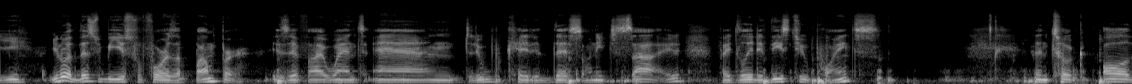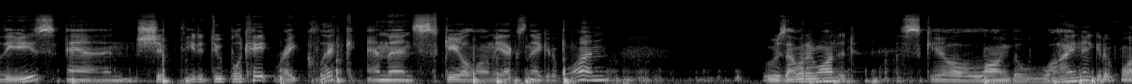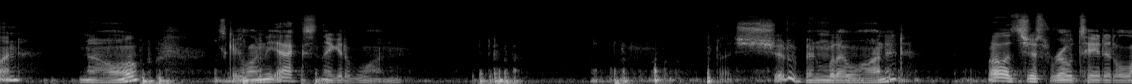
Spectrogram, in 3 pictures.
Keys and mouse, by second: 3.0-7.6 shift+middle drag, 7.6-13.1 shift+right drag, 8.2 shift+x, 11.1 a, 13.1 shift+d, 16.2 s, 18.7-21.3 middle drag, 19.8 ctrl+z, 21.3 g.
